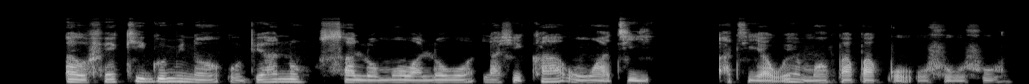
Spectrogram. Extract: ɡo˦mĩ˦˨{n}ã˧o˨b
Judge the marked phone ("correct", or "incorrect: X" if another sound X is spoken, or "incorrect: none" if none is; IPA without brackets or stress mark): correct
